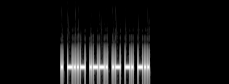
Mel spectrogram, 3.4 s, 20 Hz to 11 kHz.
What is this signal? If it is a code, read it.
Morse code, heard as a keyed tone, about 50 wpm, 700 Hz. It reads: EXPAND
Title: Top 1251-1500 Words 50wpm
